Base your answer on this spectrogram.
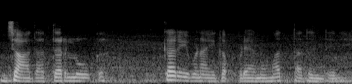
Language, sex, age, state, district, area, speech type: Punjabi, female, 30-45, Punjab, Mansa, rural, spontaneous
